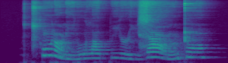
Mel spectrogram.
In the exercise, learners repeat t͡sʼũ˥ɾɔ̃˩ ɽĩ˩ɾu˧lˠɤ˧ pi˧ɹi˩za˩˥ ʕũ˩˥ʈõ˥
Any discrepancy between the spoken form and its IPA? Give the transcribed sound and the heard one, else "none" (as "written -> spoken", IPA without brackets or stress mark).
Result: a˩˥ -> a˥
